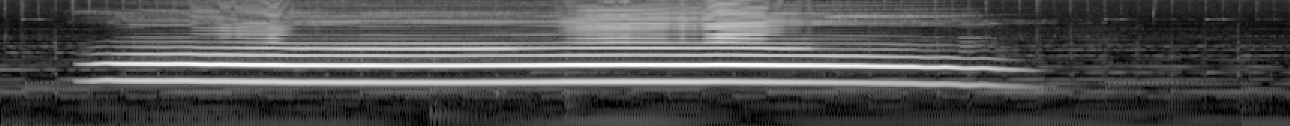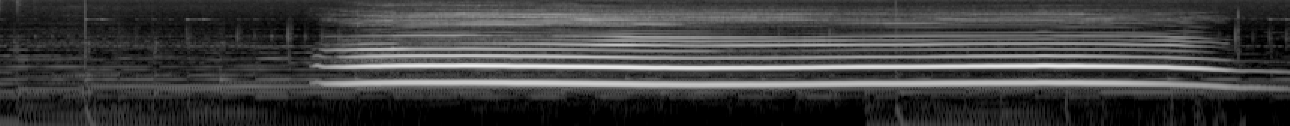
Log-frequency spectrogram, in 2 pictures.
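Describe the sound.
A person imitates a wolf howl twice toward wolves: two long, sustained tonal howls, each several seconds, gliding slightly downward at the end, with a brief quiet gap between them. Loud.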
